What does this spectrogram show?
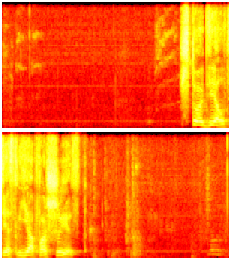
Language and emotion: Russian, angry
